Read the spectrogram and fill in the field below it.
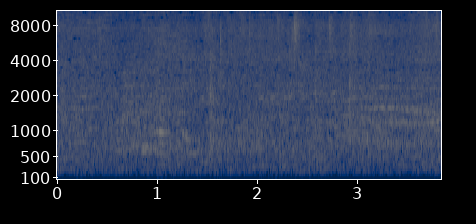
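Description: Stroller wheels rattle as a toddler pushes it.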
